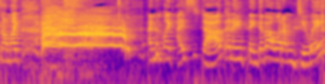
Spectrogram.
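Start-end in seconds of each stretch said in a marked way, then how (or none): 0.6-2.0 high, sustained imitated scream; loud mock scream. Mother screaming back at her screaming child, high mock scream. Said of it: "screaming in my face".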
